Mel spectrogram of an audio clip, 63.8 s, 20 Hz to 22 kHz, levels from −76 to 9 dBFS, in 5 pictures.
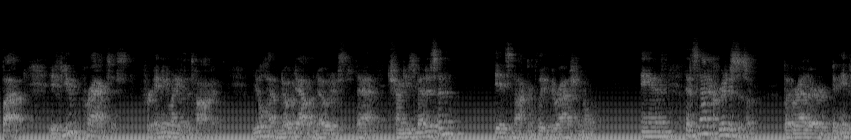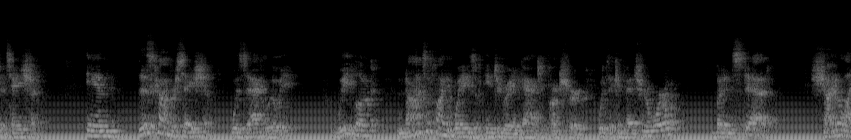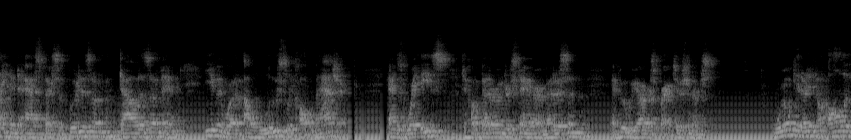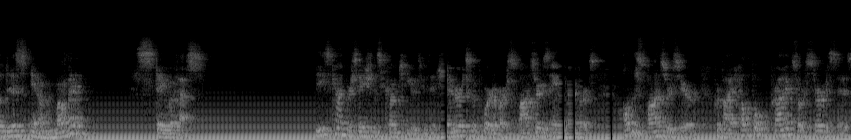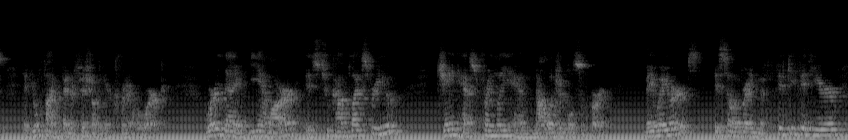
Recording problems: off-mic speech; far
squashed, flat; heavily
room echo; noticeable; dies away in 0.4 s
muffled; very slightly; fading above 3.5 kHz
electrical hum; noticeable; throughout; 50 Hz, 10 dB below the speech
choppy; very; from 31 to 33 s and from 45 to 47 s; 8% of the speech affected

